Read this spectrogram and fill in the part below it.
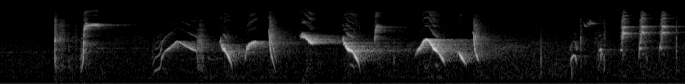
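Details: Kinglake National Park lyrebird, a male at Masons Falls, mimicking various birds: a run of loud downslurred whistles roughly every half second, ending in high tinkling repeated notes.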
